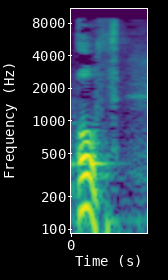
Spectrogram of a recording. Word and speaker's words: oth: The Hebrew word for signs here is the Hebrew word oath. And like we would say oath. Of course, it doesn't mean at all what our English word oath means. And it's spelled O-T-H if you transliterate it into English.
